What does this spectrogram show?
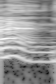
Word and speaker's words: Crimmins: Craig Crimmins, is that how we say his name, Olivia? Crimmins. Yes.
